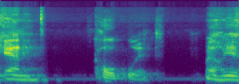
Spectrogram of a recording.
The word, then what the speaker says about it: Colquitt: In Colquitt County? Colquitt. Well, yeah, it's Colquitt. That's it. That's Colquitt, yeah. That don't make sense. That's how they pronounce it, is Colquitt County.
